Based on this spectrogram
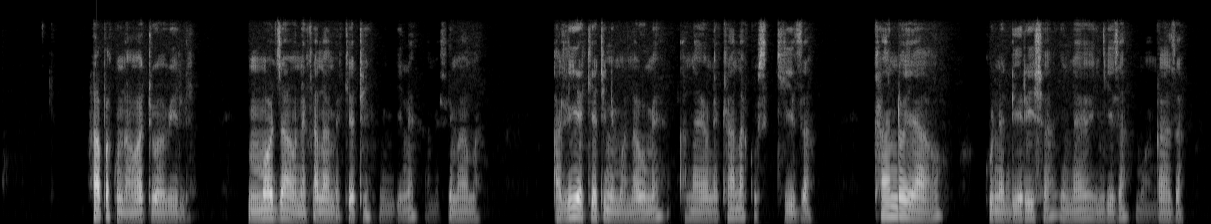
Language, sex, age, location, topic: Swahili, male, 18-24, Kisii, health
